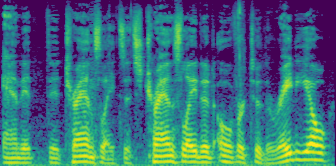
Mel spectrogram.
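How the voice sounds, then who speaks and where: An older man around seventy, a radio DJ chatting as an interview guest in a folksy, wry way with a husky voice. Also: mid-range voice, lively intonation, normal speed, darkish tone, a little hiss or hum. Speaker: guest, radio program director and DJ. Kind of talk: casual interview chat. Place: TV studio set, seated.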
